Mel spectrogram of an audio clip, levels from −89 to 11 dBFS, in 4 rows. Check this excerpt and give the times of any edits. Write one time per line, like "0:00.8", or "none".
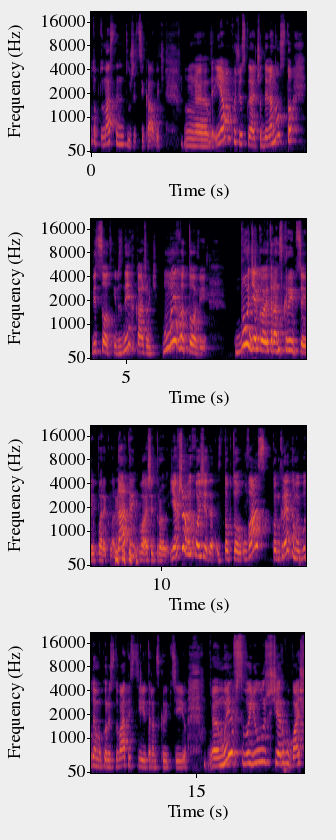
0:02.4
